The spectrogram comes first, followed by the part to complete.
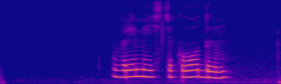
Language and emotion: Russian, neutral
